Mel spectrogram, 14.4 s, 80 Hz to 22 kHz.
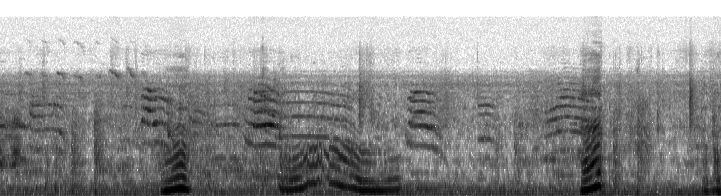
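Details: Dying rescued stray cat brought home from the vet after refusing food for 12 days: long, strained, arching meows spaced several seconds apart, a loud one near the start and another near the end, with soft human murmuring and low background hum.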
